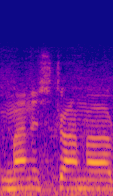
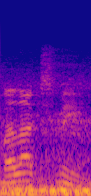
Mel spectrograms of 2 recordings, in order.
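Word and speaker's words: Mahalaxmi: Is it Manistrama Racecourse? No. How do you say it? Manistrama? Racecourse. Malakshmi. There we go. This is Malakshmi Racecourse.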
